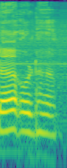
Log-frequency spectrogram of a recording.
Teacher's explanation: जिसके उच्चारण में जीभ की नोक झटके से तालु को छूकर वापस आ जाती है, उन्हें उत्क्षिप्त व्यंजन कहते हैं।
